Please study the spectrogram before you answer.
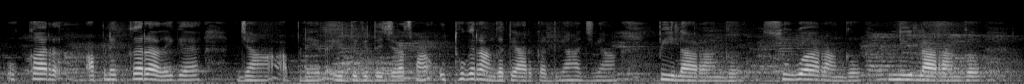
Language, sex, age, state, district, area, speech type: Dogri, female, 30-45, Jammu and Kashmir, Kathua, rural, spontaneous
